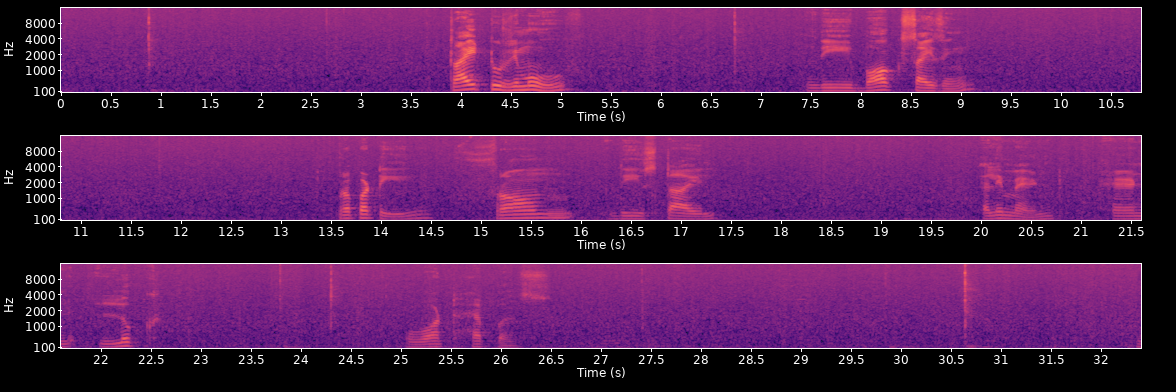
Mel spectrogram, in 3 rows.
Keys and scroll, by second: 0.0 ctrl+Right.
